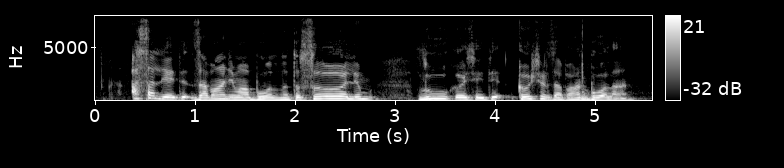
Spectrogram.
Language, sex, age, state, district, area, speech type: Kashmiri, male, 45-60, Jammu and Kashmir, Srinagar, rural, spontaneous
